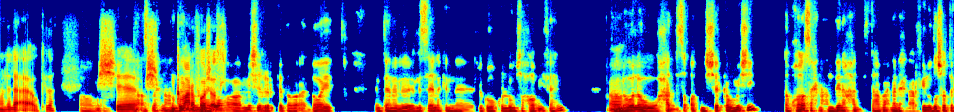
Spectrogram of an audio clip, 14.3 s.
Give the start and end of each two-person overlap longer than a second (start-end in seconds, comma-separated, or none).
1.4-3.4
